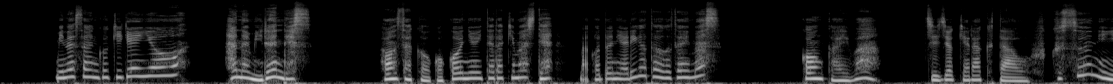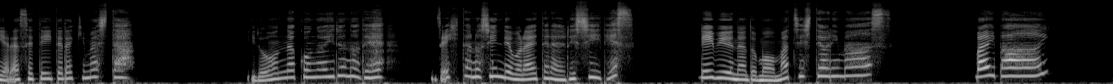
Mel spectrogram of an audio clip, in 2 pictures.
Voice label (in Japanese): フリートーク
